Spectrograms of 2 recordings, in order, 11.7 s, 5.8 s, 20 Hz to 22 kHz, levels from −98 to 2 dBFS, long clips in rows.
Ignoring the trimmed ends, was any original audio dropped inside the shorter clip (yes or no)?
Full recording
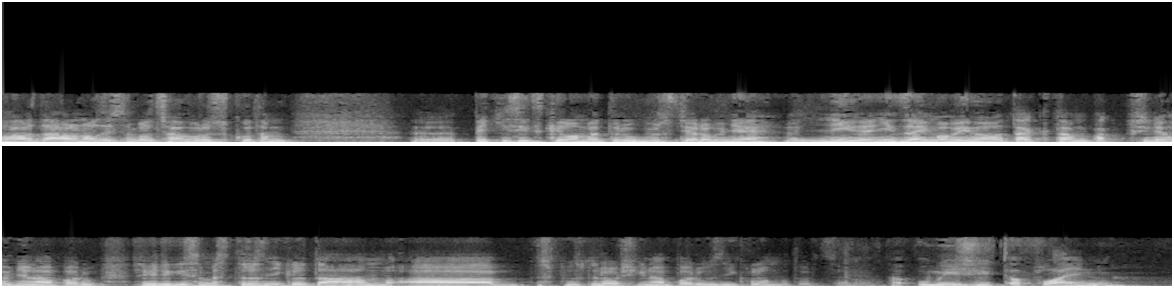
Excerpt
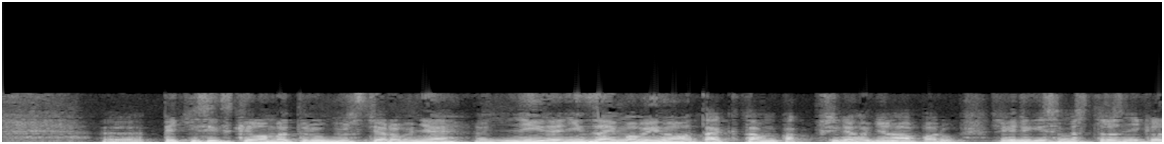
no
